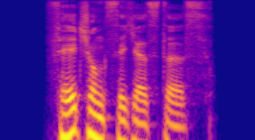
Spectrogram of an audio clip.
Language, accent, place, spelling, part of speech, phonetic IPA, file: German, Germany, Berlin, fälschungssicherstes, adjective, [ˈfɛlʃʊŋsˌzɪçɐstəs], De-fälschungssicherstes.ogg
- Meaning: strong/mixed nominative/accusative neuter singular superlative degree of fälschungssicher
